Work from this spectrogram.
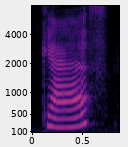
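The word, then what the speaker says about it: كاف: The first letter here has an equivalent in English which is K, and the name of it is kaaf, and the sound is K, just like as in K in English.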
